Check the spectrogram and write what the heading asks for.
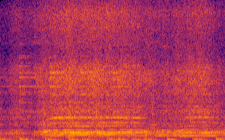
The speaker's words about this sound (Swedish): Ett tåg som närmar sig bakifrån kanske.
